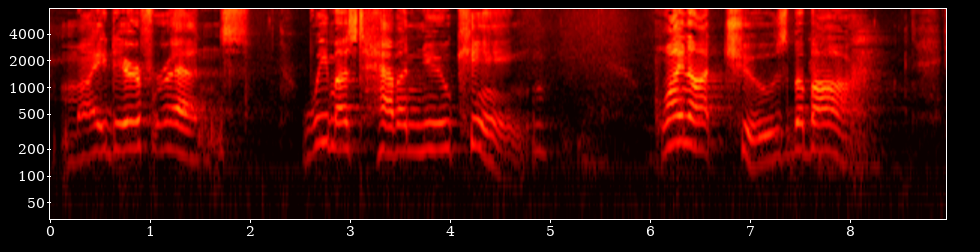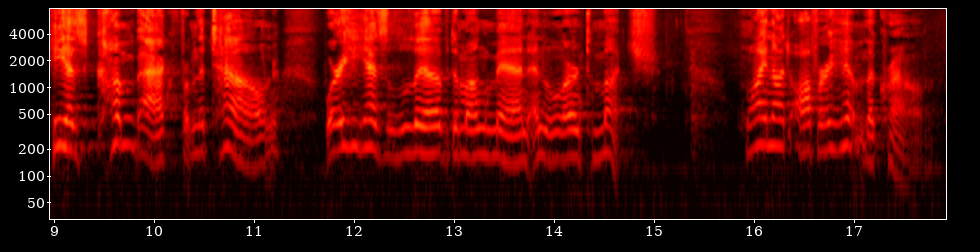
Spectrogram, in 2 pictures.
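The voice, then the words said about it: Quavering old man's voice. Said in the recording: “in his quavering voice”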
